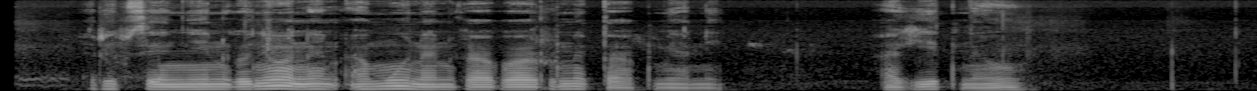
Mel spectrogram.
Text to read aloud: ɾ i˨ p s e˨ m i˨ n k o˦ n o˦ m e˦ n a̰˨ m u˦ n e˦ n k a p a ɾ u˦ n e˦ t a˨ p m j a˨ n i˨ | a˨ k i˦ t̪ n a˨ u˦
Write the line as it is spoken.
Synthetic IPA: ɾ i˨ p s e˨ ɲ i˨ n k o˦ ɲ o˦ n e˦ n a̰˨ m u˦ n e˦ n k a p a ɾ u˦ n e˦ t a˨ p m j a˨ n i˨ | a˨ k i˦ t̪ n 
